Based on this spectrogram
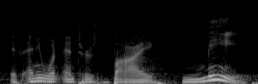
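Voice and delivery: slow, with ME punched and stretched; deliberate, swelling stress on ME; emphatic. Retold or imitated. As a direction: lean on "by me", pausing before ME. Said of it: "It's emphatic, singular".

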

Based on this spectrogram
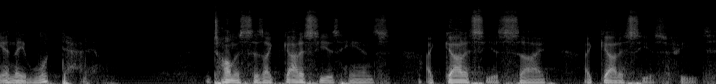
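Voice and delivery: low, soft voice of a grieving doubter; hushed, grave preaching. Acted. Preacher speaks as Thomas needing to see the wounds, hushed. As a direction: drop low and quiet, letting pauses hang.

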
